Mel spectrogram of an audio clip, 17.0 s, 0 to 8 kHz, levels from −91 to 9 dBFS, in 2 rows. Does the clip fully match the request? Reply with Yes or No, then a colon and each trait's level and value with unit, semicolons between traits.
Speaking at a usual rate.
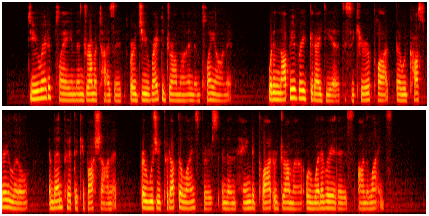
No: fast, 235 wpm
